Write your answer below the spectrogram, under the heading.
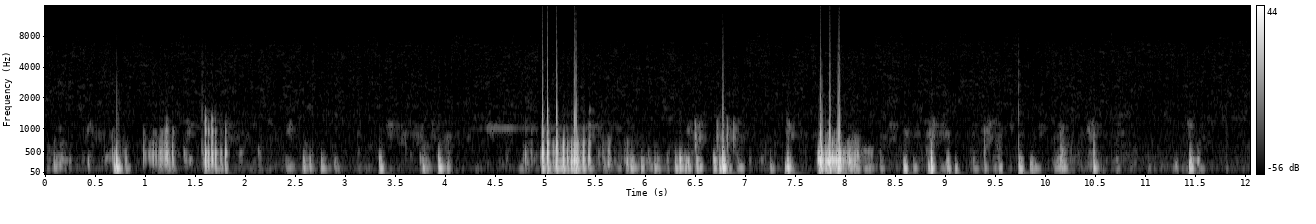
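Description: Frequent bubbling gurgles and short rumbles in irregular bursts, typical of active bowel sounds on an empty stomach.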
